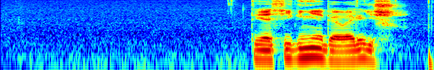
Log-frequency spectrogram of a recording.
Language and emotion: Russian, angry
